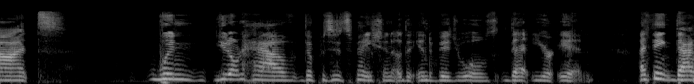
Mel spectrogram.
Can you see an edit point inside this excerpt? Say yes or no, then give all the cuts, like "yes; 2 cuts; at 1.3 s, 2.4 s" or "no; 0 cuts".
no; 0 cuts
